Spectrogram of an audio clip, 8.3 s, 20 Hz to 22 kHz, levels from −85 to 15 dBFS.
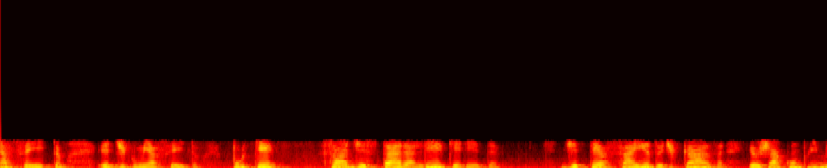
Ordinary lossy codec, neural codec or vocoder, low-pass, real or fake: none; none; 3.6 kHz; real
